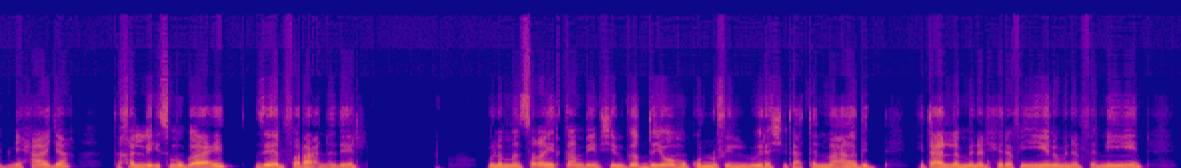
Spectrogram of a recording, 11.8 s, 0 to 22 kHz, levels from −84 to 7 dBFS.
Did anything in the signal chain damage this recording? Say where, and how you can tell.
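Yes: Opus compression throughout, at the codec stage. The speech sounds rough and grainy yet extends to 20.2 kHz, likely from CELT mode noise-filling bit-starved bands, which fits about 16 kbps.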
